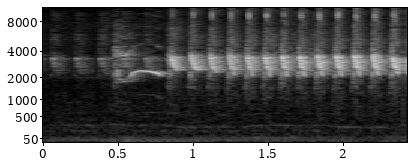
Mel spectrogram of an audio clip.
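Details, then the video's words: Olive-winged bulbul giving its rough 'tembakan' burst song: a quiet rising slur, then a rapid, even volley of harsh notes, about six each second, at steady pitch. "masteran kapas tembak"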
